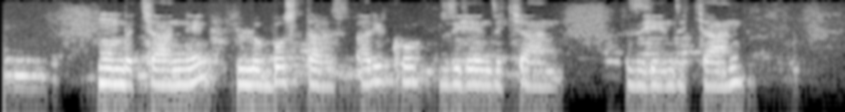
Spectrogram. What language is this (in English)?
Kinyarwanda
